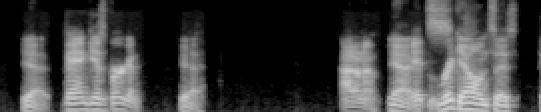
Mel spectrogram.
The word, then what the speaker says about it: Gisbergen: He says Van Gisbergen. And I'm like, you're just emphasizing too hard on the Bergen part, my guy. Yeah. It's really just say Gisbergen. Yeah. Van Gisbergen.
